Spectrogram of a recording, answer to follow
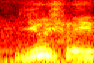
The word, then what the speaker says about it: usually: Where is the stress? Yes, the first. Usually. Okay, usually, right? So stress on the first, right?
